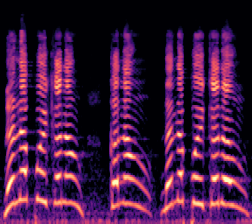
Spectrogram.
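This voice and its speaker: A woman pastor preaches from a church, her voice pitched very high and ringing with excited exhortation, then dropping low and earnest. She mixes Cebuano and English and has the congregation echo key words back. A faint hum of noise and passing vehicles sits under the recording. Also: fairly quick. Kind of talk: sermon. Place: church sanctuary.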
